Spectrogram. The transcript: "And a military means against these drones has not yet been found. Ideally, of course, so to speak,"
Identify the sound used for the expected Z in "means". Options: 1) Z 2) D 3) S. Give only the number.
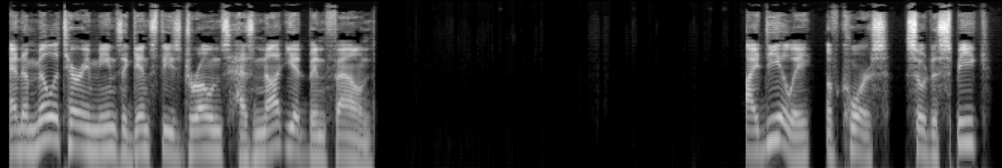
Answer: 1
